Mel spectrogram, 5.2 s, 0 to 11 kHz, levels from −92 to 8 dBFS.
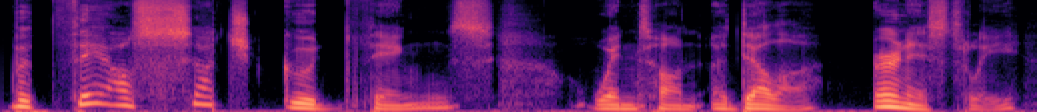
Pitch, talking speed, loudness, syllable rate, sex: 135 Hz, 115 wpm, -21 LUFS, 3.6 syllables/s, male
